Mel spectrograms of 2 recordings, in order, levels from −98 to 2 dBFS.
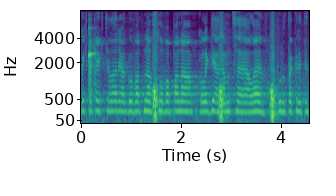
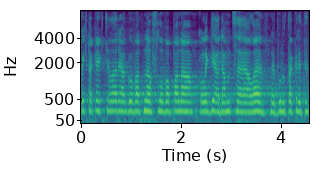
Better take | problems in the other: second | background sound (Whoosh, swoosh, swish + Dishes, pots, and pans / Glass); 5 dB above the speech

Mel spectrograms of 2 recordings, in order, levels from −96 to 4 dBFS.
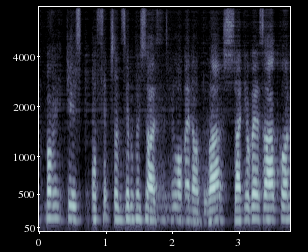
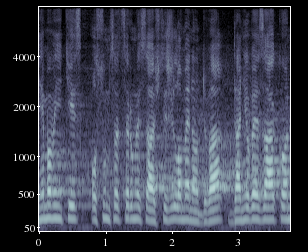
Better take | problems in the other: second | noise reduction (neural mask model DeepFilterNet 3)

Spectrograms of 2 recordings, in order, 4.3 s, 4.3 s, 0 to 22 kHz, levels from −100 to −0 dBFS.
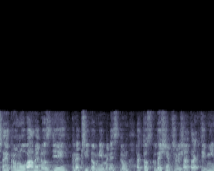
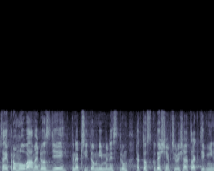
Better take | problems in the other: second | room echo; dies away in 0.2 s

